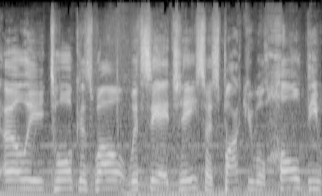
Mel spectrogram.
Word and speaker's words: CAG: CAG. Because it rhymes with gag.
